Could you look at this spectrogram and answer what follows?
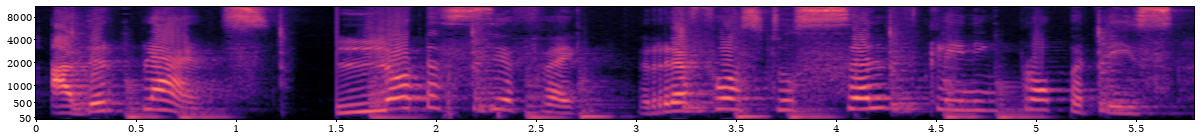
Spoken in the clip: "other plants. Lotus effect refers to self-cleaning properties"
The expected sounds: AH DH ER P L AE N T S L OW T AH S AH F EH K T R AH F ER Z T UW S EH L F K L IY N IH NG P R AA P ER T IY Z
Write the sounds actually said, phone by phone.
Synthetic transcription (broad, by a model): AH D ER P L AE N T S L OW T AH S AH F EH K T R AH F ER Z T UW S EH L F K L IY N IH NG P R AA P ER T IY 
